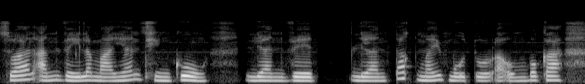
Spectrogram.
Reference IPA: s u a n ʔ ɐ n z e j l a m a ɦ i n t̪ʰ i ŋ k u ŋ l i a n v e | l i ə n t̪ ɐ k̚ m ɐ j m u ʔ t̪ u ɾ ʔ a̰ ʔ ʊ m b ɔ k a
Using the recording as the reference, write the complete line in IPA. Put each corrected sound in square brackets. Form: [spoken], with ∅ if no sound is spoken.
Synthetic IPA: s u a n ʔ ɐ n [v] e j l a m a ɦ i n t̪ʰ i ŋ k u ŋ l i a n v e | l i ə n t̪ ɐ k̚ m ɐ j m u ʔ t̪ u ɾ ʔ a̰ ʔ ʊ m b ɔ k a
